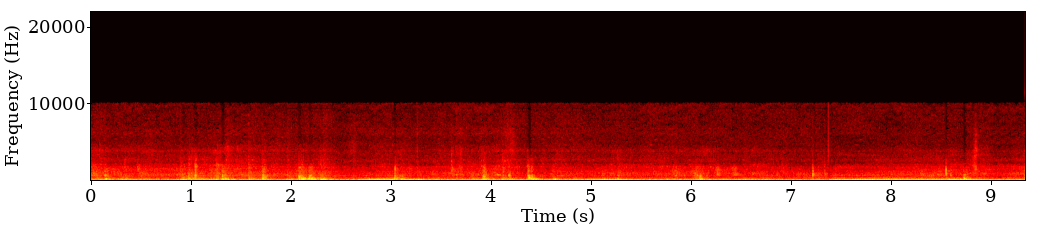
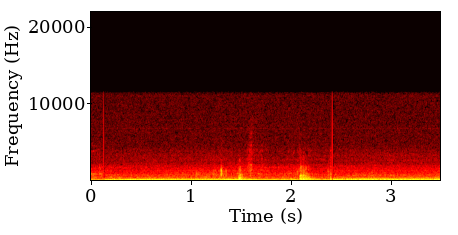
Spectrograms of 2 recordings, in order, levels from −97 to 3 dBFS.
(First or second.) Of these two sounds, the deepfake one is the first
